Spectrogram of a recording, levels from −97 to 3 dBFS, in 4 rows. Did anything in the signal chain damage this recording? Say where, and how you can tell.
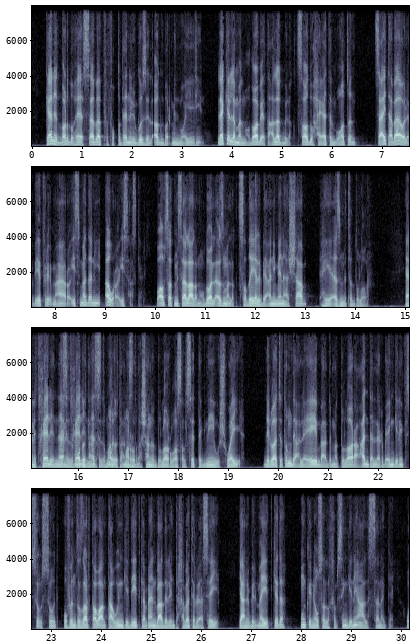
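Yes. Two bursts of packet loss in the network stage, at 3.17–3.26 s and 11.93–12.02 s. Each shows about 60 ms of extended, fading sound, then a jump that skips about 60 ms. On a spectrogram, frozen harmonics or smeared noise decay before the pattern resumes abruptly.

A doubled audio track runs from 15.64 to 17.22 s: a full-band copy roughly 0.7 s behind and about 5 dB quieter, with no room colour. The likely cause is a second capture through a slower path or an overlapping edit. The waveform shows a delayed replica overlaid, appearing and vanishing abruptly.

There is also a short concealed packet loss at 24.89–24.95 s, where about 30 ms was synthesised from the preceding sound and blended back. It is heard as a brief smear or wobble and appears as a thin, slightly blurred stripe on the spectrogram. In the call codec stage, G.722 leaves nothing above 8 kHz.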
